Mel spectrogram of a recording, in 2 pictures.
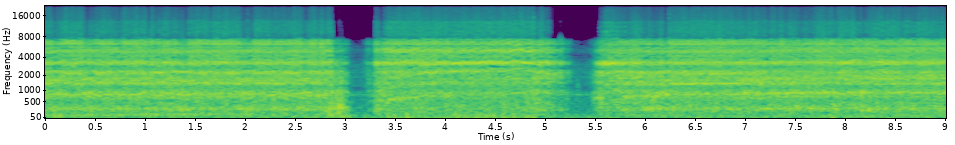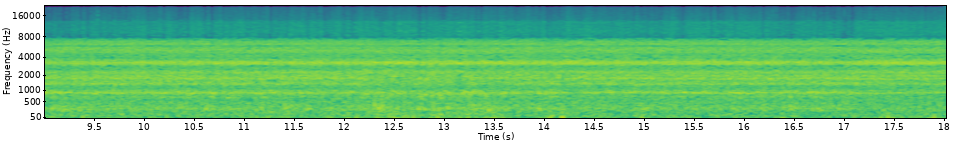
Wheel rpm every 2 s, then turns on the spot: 200, 150, 130, 210, 240, 240, 230, 230, 230.
none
